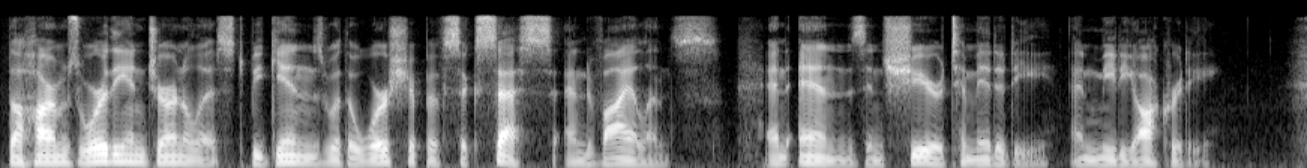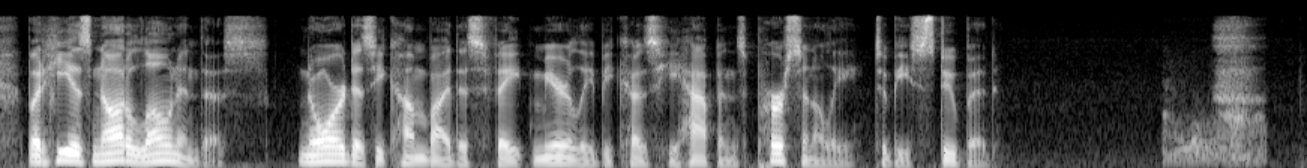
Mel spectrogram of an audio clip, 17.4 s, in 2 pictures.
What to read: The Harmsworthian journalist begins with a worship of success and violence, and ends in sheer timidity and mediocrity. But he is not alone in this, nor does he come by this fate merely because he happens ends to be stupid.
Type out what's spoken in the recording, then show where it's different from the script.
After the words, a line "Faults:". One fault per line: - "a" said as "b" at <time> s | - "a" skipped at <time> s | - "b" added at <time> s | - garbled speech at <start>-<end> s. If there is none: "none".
The Harmsworthian journalist begins with a worship of success and violence, and ends in sheer timidity and mediocrity. But he is not alone in this, nor does he come by this fate merely because he happens personally to be stupid.
Faults:
- "ends" said as "personally" at 13.7 s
